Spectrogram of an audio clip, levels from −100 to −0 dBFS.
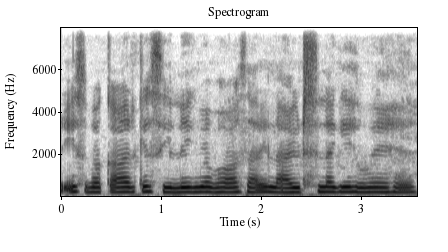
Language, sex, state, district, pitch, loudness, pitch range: Hindi, female, Jharkhand, Deoghar, 220 Hz, -12 LUFS, 215-225 Hz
